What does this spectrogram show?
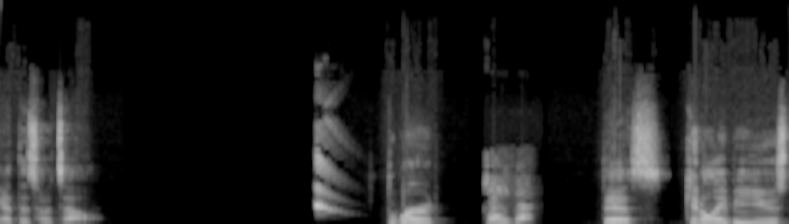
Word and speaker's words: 这个: 这个，这个，这个， It may be helpful to remember that the answers 这个 this, 这儿 here, 那个 that, and 那儿 there are all in the falling tone, while the questions 哪个 which and 哪儿 where are both in the low tone.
